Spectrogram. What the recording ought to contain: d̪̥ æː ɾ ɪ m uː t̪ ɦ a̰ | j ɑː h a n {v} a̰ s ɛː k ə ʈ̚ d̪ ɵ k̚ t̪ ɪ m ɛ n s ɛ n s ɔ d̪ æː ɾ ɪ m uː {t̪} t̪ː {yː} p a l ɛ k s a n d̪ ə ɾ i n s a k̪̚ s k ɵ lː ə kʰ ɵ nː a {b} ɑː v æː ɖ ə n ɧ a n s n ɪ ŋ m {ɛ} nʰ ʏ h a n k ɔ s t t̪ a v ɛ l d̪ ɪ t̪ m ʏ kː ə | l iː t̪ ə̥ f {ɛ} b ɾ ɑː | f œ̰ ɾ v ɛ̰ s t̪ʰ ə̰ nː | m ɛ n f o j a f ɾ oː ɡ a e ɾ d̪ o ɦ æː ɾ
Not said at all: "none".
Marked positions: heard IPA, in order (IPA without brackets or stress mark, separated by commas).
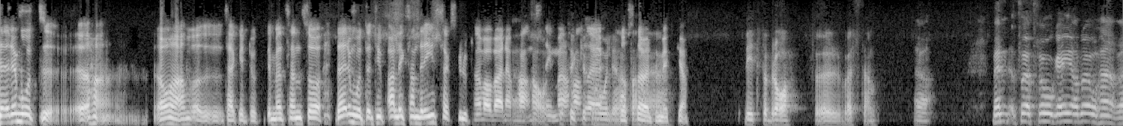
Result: v, t̪, yː, v, ɛ, œ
